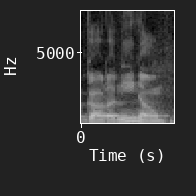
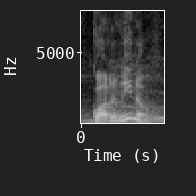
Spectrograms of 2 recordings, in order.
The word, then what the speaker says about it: Guadagnino: Look, Luca Guadagnino. You're saying they're different. Guadagnino.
